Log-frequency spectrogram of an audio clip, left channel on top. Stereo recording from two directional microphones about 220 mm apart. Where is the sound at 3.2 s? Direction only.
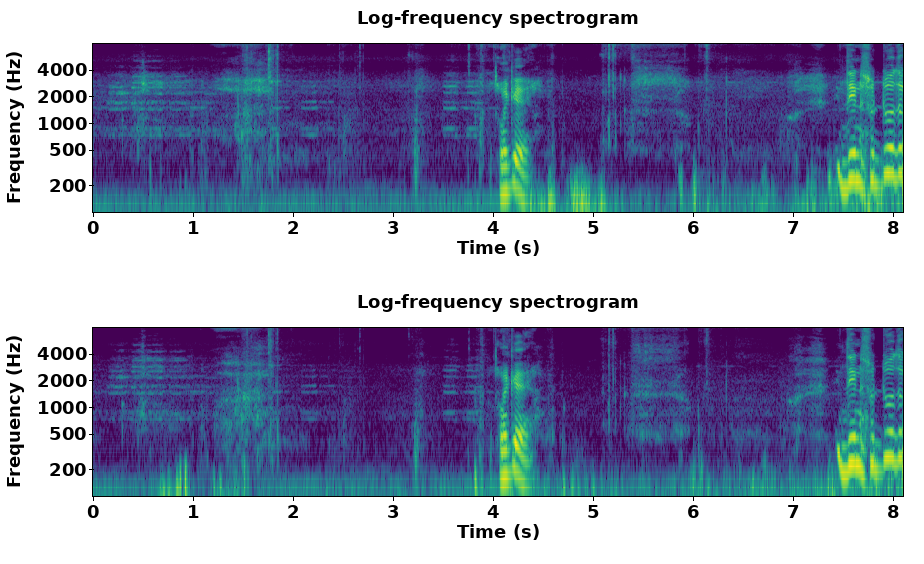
30° left (ahead or behind).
